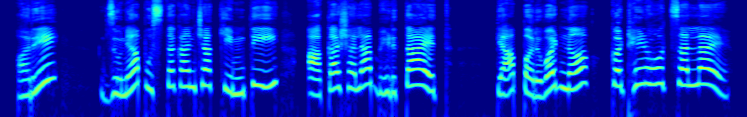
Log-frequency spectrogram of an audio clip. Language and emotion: Marathi, surprised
